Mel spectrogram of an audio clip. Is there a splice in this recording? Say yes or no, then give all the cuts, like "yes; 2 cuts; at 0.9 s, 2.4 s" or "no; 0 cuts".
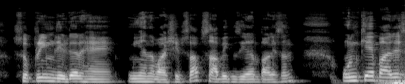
yes; 1 cut; at 1.2 s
